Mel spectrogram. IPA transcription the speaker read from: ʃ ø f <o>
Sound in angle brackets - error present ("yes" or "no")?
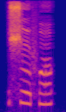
yes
